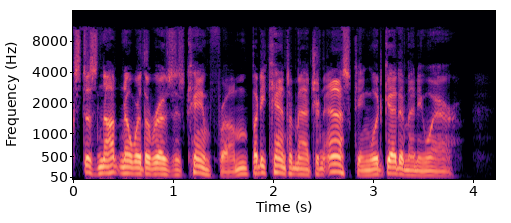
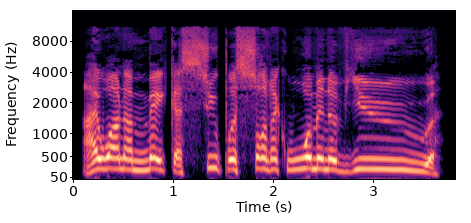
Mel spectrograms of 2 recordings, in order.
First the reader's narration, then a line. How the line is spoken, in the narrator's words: Henry shouts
